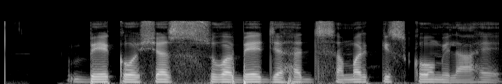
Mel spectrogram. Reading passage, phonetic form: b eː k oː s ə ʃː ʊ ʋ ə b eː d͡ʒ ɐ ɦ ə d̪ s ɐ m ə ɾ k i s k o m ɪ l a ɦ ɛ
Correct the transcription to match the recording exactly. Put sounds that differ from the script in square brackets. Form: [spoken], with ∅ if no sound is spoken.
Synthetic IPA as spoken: b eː k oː [ʃ] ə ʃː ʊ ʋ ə b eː d͡ʒ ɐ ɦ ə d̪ s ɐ m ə ɾ k [ɪ] s k o m ɪ l a ɦ [ɛː]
